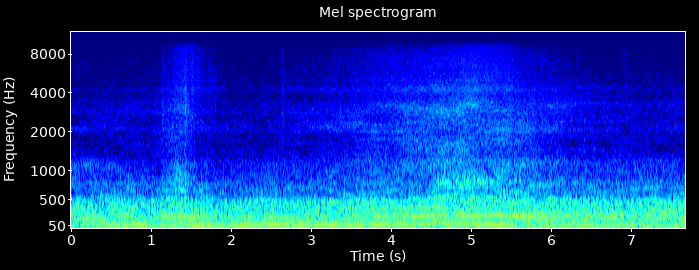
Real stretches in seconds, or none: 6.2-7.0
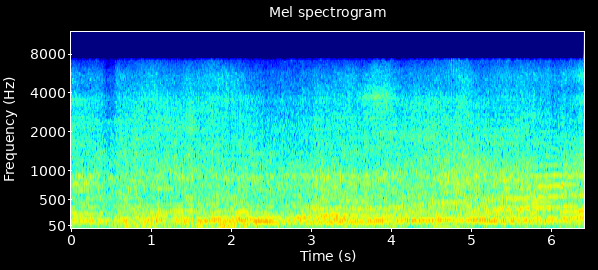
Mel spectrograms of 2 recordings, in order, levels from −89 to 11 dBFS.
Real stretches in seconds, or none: 2.1-3.0

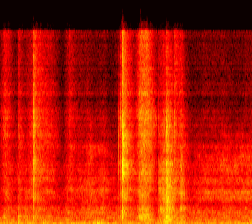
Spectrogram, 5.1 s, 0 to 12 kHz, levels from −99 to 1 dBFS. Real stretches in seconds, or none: none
